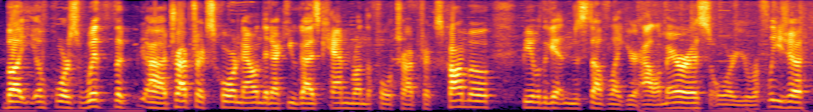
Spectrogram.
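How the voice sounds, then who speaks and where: A man's voice: mid-range voice, fairly even intonation, a little fast, few pauses, a little hiss or hum. A young man hosting a gaming video, giving casual, rambling commentary as he thinks aloud. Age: young adult.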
